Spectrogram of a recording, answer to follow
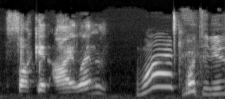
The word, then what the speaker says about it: Phuket: The accent is on the wrong syllable.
